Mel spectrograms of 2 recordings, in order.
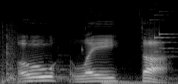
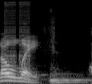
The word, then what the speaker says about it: Olathe: It's Olathe, not Olathe.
